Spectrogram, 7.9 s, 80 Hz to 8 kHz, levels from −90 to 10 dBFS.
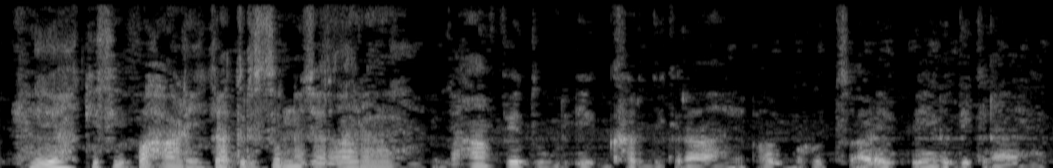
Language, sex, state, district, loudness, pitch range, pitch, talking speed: Hindi, male, Uttar Pradesh, Gorakhpur, -28 LUFS, 100-120 Hz, 105 Hz, 180 wpm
